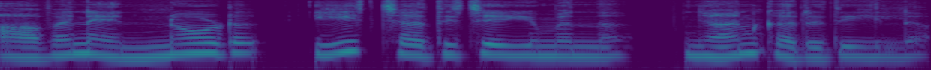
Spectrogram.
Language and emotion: Malayalam, sad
